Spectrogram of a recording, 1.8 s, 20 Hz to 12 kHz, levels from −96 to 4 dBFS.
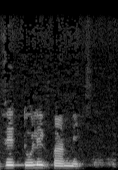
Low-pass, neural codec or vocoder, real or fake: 10.8 kHz; none; real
